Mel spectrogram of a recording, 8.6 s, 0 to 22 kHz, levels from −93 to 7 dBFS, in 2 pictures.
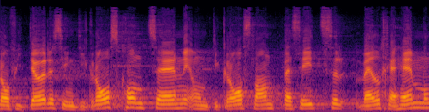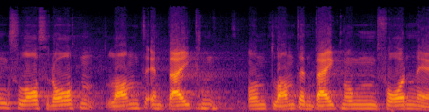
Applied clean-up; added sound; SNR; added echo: none; none; none; none.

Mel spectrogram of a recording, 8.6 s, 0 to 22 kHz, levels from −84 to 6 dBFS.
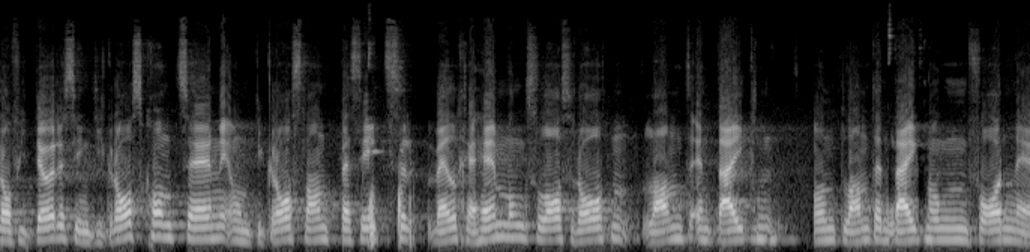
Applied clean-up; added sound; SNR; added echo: neural mask model Resemble Enhance denoiser.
